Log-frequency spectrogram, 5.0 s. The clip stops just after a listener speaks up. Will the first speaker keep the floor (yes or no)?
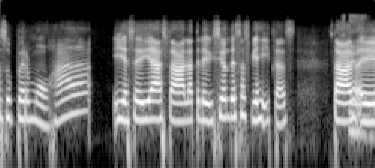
yes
